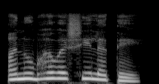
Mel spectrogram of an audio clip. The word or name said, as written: ಅನುಭವಶೀಲತೆ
